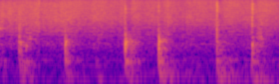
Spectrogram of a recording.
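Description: Leftover chicken stirred in a hot frying pan, giving a steady sizzle with a few sharp scrapes of a utensil against the pan, close and alone without talk.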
